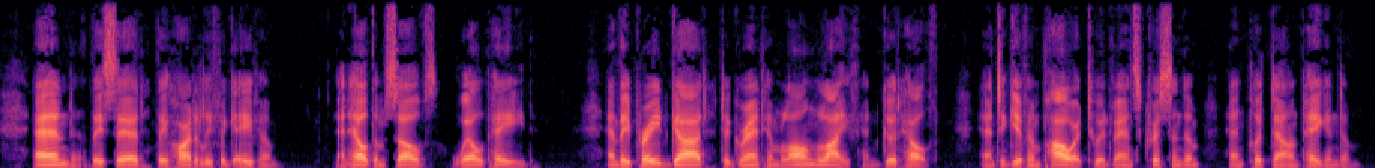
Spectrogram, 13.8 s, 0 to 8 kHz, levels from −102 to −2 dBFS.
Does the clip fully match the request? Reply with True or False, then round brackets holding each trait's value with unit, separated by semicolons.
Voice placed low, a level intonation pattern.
False (90 Hz; 3.5 semitones)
